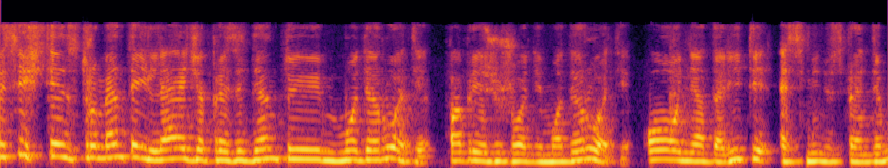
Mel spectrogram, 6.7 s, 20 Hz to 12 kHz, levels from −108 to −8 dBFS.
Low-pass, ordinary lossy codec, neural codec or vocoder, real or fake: 7.2 kHz; AAC, 48 kbps; none; real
